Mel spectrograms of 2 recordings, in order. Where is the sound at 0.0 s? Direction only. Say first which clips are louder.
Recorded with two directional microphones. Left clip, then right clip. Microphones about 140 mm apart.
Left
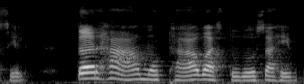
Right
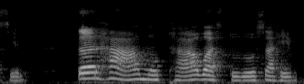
Left 7 dB; 20° left (ahead or behind).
